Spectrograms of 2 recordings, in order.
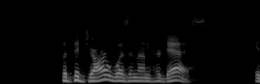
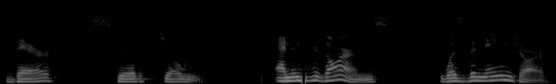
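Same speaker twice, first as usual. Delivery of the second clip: ordinary delivery, nothing marked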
